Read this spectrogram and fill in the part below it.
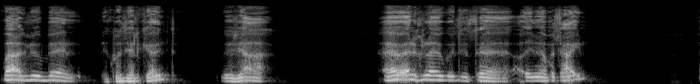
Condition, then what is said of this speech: Down syndrome. Weet het, ik kan goed praten natuurlijk.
